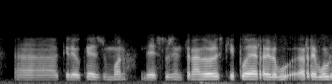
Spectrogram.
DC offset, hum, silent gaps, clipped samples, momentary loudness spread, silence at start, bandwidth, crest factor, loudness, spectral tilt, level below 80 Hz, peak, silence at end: under 0.1%; none; none; under 0.1%; 11 LU; 0.15 s; 4.2 kHz; 16 dB; -16 LUFS; -7.5 dB/octave; -48 dBFS; 0 dBFS; 0 s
